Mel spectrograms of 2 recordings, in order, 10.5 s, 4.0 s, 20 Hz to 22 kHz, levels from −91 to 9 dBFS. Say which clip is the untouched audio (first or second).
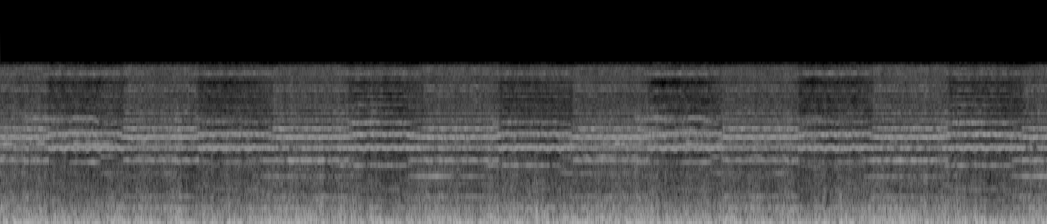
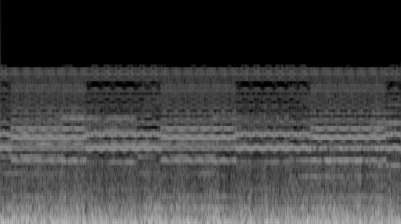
second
